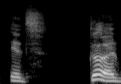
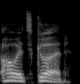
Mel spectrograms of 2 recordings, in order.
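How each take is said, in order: First: There is a pause within the phrase. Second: It is said with no pause.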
